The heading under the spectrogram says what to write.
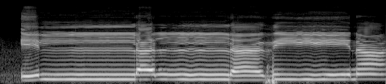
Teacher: ذال پر زبان نکالیں گے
